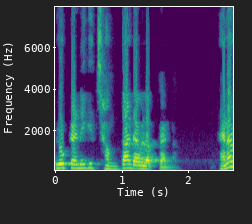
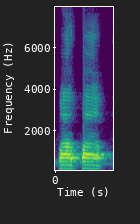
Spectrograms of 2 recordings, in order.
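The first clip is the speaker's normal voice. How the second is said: put-on baby babble; 3 semitones lower, 4 dB quieter, much slower than usual. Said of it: "बच्चा जो कि words pronounce नहीं कर पाता था".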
